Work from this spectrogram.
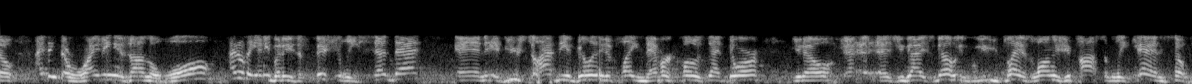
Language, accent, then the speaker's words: English; New Jersey, United States; moved away as an adult; I grew up in North Jersey, you know, my entire life till I was 18 and came out to KU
